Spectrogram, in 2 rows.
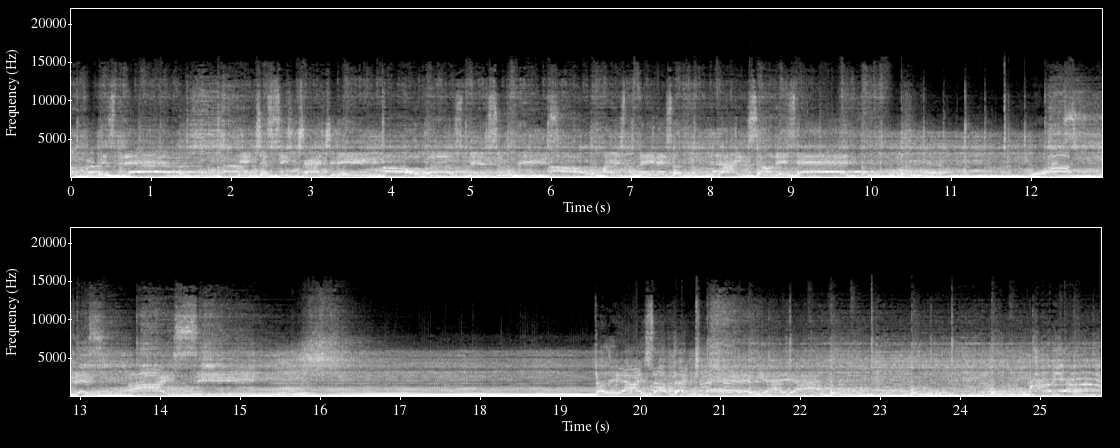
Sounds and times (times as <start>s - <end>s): Crowd: 0.0s - 25.7s
Heavy metal: 0.0s - 25.7s.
